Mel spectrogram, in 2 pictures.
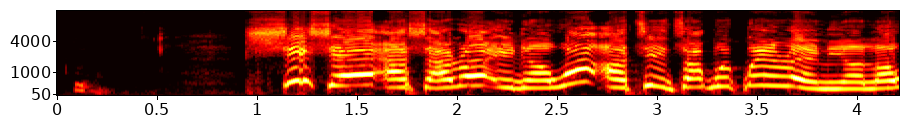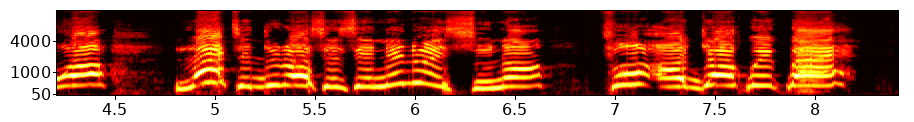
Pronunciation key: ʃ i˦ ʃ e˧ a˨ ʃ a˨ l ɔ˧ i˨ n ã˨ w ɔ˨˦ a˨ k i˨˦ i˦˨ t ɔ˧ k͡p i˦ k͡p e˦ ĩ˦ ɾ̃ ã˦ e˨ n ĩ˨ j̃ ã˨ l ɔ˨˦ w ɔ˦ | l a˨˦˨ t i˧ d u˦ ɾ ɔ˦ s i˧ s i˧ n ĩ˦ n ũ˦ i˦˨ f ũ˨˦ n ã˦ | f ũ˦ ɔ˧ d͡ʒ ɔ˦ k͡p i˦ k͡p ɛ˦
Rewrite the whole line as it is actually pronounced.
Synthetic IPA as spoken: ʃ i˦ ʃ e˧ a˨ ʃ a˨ ɾ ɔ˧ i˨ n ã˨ w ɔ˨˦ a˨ t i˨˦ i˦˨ t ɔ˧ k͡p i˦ k͡p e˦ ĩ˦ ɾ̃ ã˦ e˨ n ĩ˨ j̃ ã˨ l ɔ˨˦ w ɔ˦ | l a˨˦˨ t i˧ d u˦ ɾ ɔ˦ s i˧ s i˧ n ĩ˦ n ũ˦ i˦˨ s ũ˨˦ n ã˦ | f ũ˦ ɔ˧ d͡ʒ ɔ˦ k͡p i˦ k͡p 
